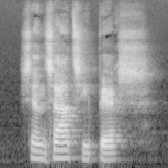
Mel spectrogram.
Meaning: yellow press
- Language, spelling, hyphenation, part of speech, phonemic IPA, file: Dutch, sensatiepers, sen‧sa‧tie‧pers, noun, /sɛnˈzaː.(t)siˌpɛrs/, Nl-sensatiepers.ogg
